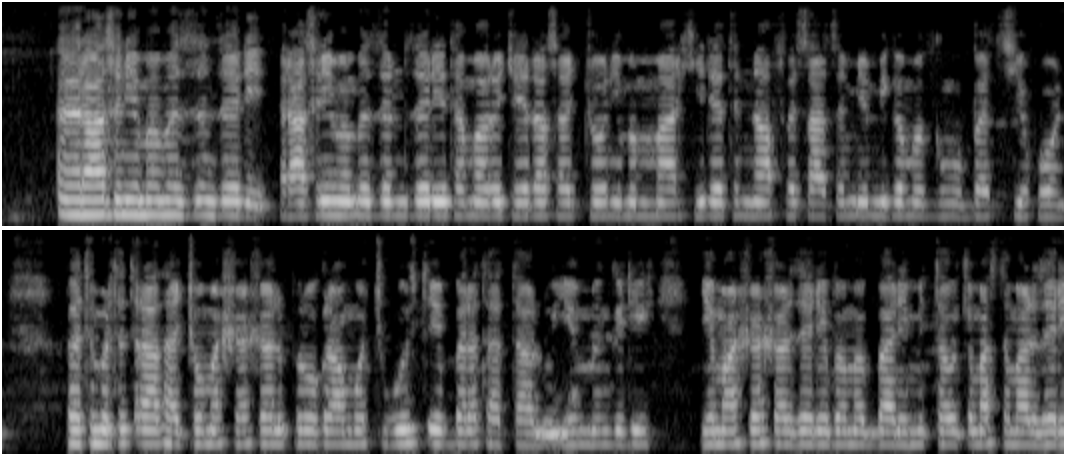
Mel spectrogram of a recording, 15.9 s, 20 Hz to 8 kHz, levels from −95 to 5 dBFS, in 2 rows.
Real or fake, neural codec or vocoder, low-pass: fake; vocoder, 24 kHz, 100 mel bands, Vocos; 7.2 kHz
